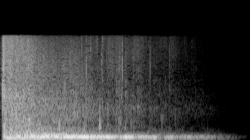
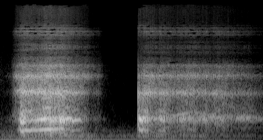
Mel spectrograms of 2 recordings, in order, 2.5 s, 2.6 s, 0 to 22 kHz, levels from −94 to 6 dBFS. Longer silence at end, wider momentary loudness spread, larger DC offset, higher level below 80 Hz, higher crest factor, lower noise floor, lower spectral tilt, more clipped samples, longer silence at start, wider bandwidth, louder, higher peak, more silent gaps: first, 0.6 s vs 0.1 s; about the same, 17 LU vs 19 LU; neither; first, -20 dBFS vs -60 dBFS; second, 12 dB vs 18 dB; second, -45 dBFS vs -51 dBFS; first, -5.5 dB/octave vs -3.5 dB/octave; neither; second, 0 s vs 0.15 s; second, 8 kHz vs 19 kHz; first, -13 LUFS vs -22 LUFS; first, 0 dBFS vs -4 dBFS; neither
